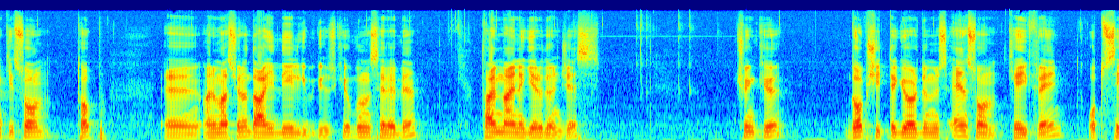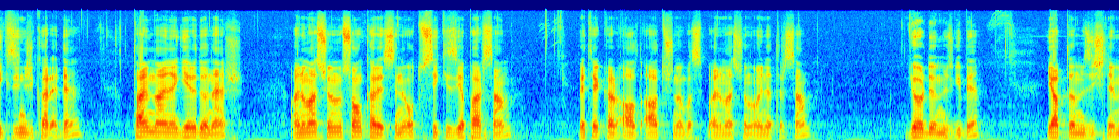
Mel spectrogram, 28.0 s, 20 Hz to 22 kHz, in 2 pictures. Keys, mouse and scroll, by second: 5.4 Escape, 7.2-10.7 middle drag, 12.9-14.6 drag, 15.3-17.1 drag, 18.6-20.1 drag, 22.2 alt+a.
